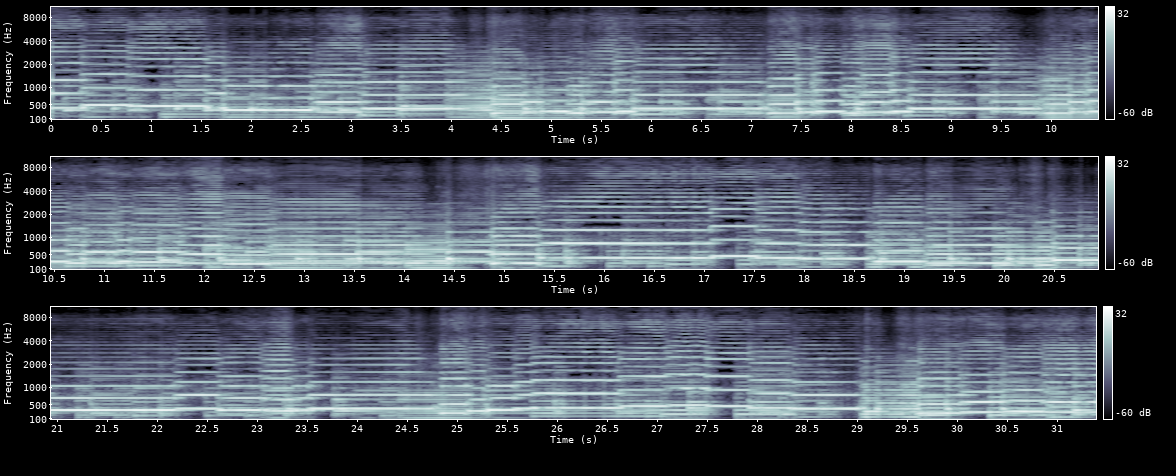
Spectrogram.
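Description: Alto saxophone playing a lyrical waltz melody with grand piano accompaniment.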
